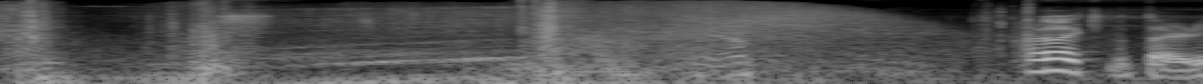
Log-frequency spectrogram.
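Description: A device charges up with a rising electronic whir.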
